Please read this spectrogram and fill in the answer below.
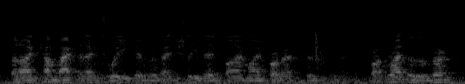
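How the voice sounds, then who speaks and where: Someone talks at a moderate pace with an English accent. Audible room echo and noticeable background noise are present. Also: man. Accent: received pronunciation. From England. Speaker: company chief executive. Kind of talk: talk with audience. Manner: animated.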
